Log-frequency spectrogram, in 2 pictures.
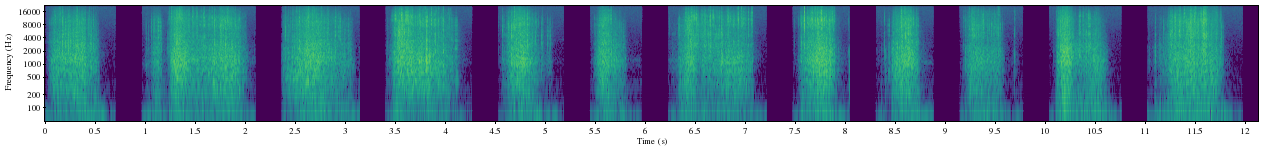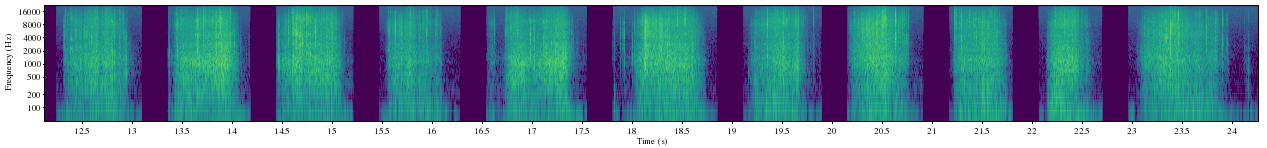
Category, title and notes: Sound effects > Objects / House appliances
Sliding cork on concrete
A sheet of cork sliding on concrete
